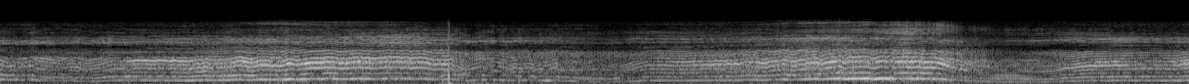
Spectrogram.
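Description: Radio-controlled speedboat's motor whining at high speed, its pitch and loudness rising and falling with the throttle. It drops off twice, around six seconds and again near ten seconds, before winding back up.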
